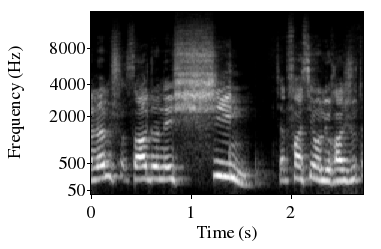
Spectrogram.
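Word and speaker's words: شين: H comme ça là à la prononciation ça donne Chine Chine donc ça c'est sine et ça c'est Chine voyez-vous les trois points en haut vientent rajouter le H ça donne maintenant Chine alors que ici ça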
